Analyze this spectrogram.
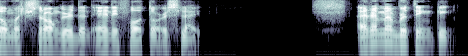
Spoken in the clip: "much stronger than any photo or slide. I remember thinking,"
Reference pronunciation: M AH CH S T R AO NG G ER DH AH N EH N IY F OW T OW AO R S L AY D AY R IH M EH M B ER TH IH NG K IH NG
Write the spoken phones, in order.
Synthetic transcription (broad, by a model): M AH CH S T R AO NG G ER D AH N EH N IY F OW T OW AO R S L AY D AY R IH M EH M B ER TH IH NG K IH NG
